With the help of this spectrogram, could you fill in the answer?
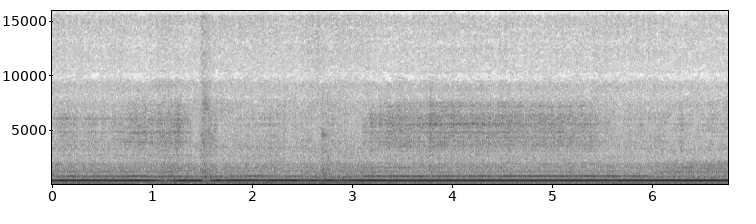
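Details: LS XR3135C tractor idling with a loud steady mid-pitched hydraulic whine; dealer has tried twice to fix it and the problem persists.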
